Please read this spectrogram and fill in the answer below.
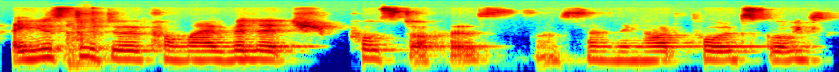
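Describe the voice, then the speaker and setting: A woman's voice: on the low side, level tone, moderate pace, dark tone. Chatty woman host in an echoey room. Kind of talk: casual chat. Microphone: video call. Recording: echoey room over video call.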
